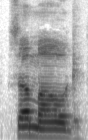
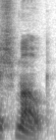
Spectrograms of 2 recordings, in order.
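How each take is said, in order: First: The name begins with a 'se' sound. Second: The name begins with a 'shm' sound. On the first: The speaker calls it right. "So I will pronounce it now, like S E as in C Moog" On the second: The speaker calls it wrong. "I always call it the Schmoke"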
